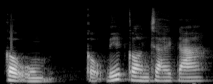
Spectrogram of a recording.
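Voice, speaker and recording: A woman's voice: fairly low pitch, a little slow. A woman reading an audiobook, voicing an older male crime boss who sounds tense and agitated. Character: older male crime boss, rattled, blustering then pleading.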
